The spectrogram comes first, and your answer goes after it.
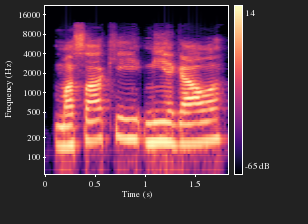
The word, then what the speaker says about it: Masaki Miyagawa: Masaki Miyagawa.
